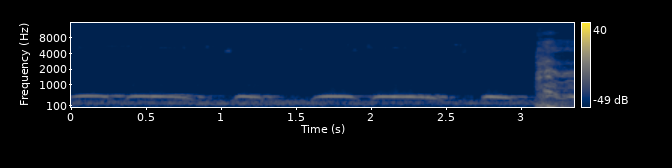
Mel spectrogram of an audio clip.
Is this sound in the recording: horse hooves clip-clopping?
no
